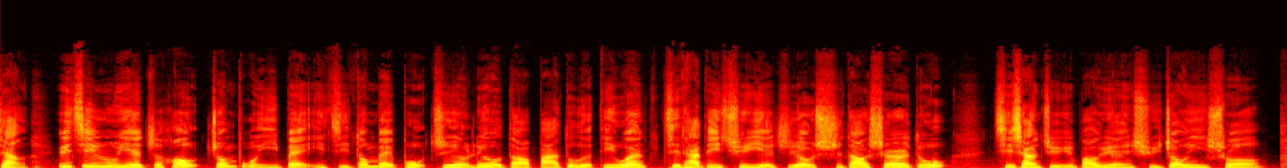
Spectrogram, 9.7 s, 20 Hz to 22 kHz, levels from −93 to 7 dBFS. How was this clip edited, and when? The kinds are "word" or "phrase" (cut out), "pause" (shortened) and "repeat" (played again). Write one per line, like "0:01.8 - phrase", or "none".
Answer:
0:04.9 - pause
